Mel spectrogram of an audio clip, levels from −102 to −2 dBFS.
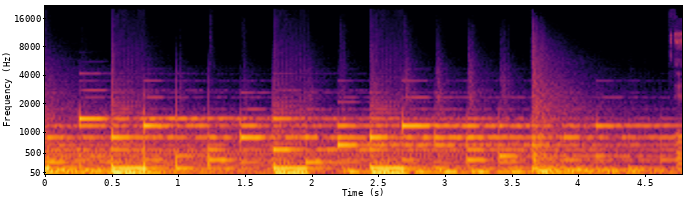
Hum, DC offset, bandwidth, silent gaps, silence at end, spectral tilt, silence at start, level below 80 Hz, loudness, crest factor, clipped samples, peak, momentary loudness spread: none; under 0.1%; 9.6 kHz; none; 0 s; -9.5 dB/octave; 0 s; -22 dBFS; -20 LUFS; 16 dB; under 0.1%; -2 dBFS; 9 LU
